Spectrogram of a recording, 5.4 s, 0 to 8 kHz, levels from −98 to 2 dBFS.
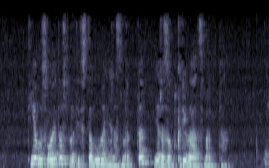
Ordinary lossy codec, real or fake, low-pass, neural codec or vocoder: MP3, 48 kbps; real; 7.2 kHz; none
